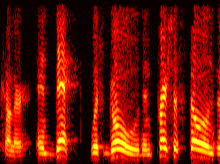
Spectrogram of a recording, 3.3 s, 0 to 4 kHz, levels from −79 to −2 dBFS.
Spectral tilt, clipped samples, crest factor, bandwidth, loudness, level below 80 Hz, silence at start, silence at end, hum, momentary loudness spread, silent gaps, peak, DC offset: -8 dB/octave; under 0.1%; 16 dB; 4 kHz; -23 LUFS; -68 dBFS; 0.1 s; 0 s; none; 11 LU; none; -6 dBFS; under 0.1%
